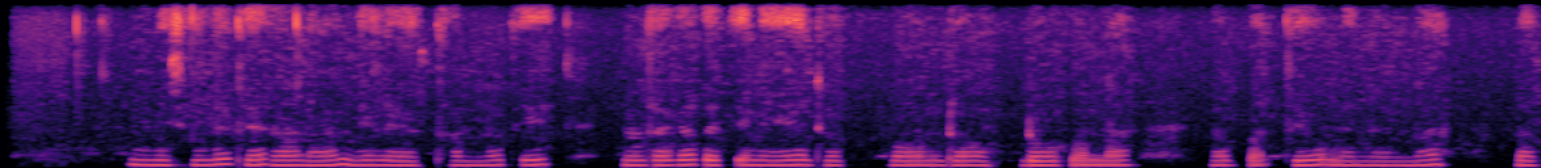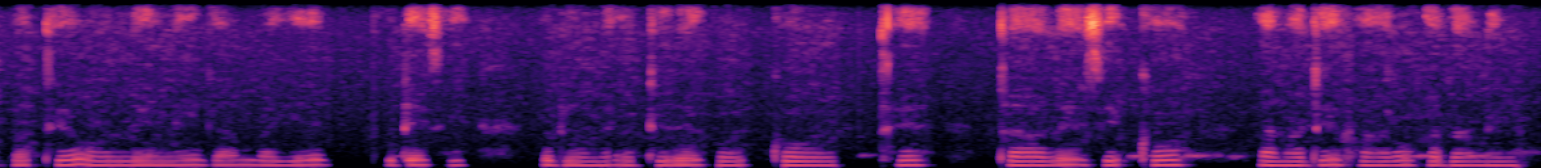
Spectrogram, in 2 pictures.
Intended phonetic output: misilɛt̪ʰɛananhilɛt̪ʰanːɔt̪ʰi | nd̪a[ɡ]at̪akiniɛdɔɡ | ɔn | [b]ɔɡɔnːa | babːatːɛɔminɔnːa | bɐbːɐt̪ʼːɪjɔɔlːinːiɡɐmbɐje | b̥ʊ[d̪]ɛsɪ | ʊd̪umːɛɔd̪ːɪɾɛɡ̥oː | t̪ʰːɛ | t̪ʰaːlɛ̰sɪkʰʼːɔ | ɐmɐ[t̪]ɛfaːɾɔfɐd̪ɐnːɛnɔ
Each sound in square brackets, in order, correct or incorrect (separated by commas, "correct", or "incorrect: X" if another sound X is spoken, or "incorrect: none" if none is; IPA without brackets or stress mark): correct, incorrect: d, correct, incorrect: d̪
